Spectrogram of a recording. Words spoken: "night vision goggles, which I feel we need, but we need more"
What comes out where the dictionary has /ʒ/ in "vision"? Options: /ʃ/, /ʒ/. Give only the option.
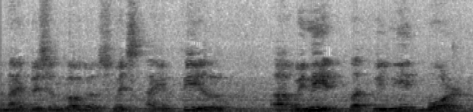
/ʃ/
